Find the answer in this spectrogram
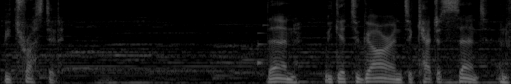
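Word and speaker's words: Tighnari: Oh, Tagarin, that's how you say it.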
